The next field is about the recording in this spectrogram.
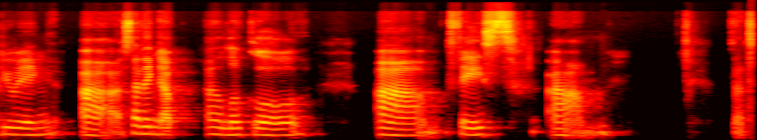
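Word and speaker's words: FAISS: And so here I'm doing, setting up a local face, that's how you pronounce it, vector database.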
